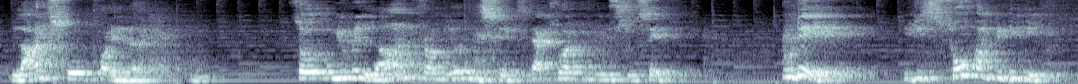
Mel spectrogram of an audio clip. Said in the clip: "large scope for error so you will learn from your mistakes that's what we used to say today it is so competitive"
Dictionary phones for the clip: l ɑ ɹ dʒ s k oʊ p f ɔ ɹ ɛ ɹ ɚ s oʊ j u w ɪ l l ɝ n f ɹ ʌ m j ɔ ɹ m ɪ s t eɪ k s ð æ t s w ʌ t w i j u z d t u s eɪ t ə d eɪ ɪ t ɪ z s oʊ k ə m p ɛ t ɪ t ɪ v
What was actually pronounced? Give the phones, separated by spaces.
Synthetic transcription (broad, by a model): l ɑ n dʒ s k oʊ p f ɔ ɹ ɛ l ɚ s oʊ j u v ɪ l l ɝ n f ɹ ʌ m j ɔ ɹ m ɪ s t eɪ k s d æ t s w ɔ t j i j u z t u s eɪ t ə d eɪ ɪ t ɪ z s oʊ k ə m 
